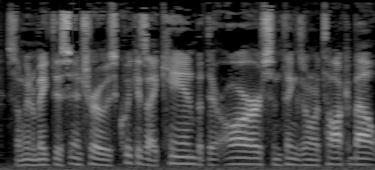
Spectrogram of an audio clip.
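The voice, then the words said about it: Sick, strained voice. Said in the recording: “it is a virus and it is contagious ... my voice is not super great”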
